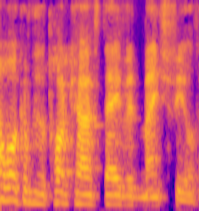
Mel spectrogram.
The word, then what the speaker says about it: Masefield: surname correct it is is it mass field or mace field base field oh okay i did get it right first time or that there's there's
